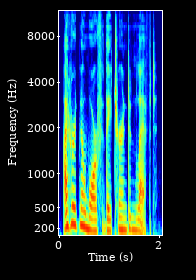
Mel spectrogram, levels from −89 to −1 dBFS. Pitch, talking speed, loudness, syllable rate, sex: 190 Hz, 260 wpm, -20 LUFS, 5.5 syllables/s, female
